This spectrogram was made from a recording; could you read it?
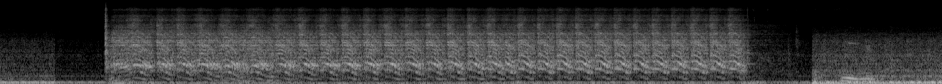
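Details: Terex carry deck crane bought as non-runner, cranking after vacuum sense line pulled back, before ether tried: steady fast starter churn about four turns a second for six seconds, never catches, stops when released — cranks but won't start, cause unconfirmed.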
